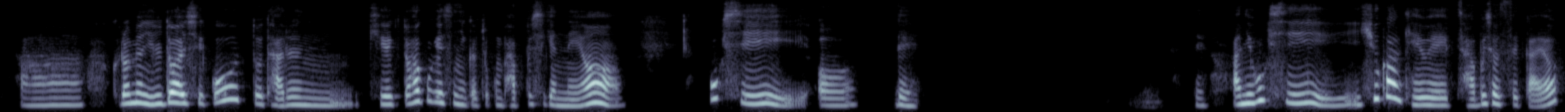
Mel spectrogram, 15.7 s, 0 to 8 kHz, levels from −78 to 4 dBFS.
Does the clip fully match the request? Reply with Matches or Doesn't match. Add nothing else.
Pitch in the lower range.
Doesn't match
